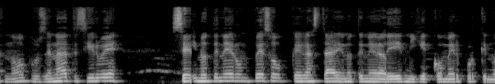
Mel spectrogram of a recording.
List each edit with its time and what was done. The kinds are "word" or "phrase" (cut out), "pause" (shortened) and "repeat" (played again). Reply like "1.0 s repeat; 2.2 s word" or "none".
1.9 s word; 3.9 s word

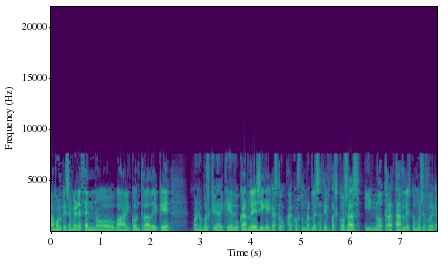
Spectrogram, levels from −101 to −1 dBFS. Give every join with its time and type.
none

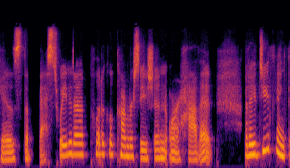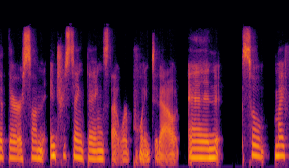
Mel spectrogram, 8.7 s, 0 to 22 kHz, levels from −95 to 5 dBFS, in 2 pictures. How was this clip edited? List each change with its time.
1.1 s word; 3.6 s pause; 7.1 s pause

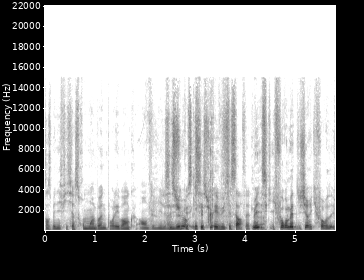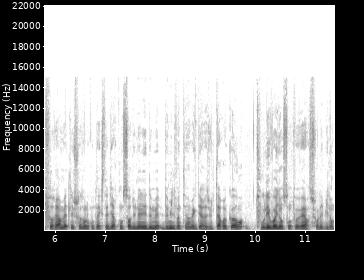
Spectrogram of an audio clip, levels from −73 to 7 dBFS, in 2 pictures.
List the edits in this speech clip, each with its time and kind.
none

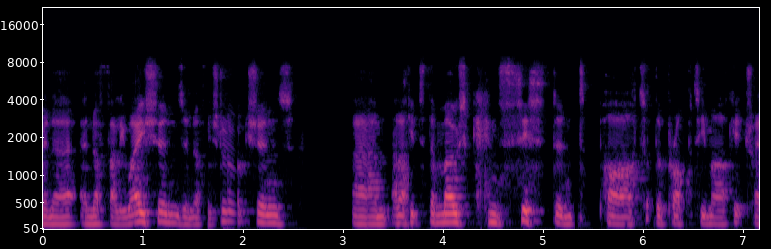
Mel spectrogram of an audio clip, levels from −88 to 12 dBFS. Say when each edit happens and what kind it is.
1.6 s word; 3.6 s word; 6.1 s word

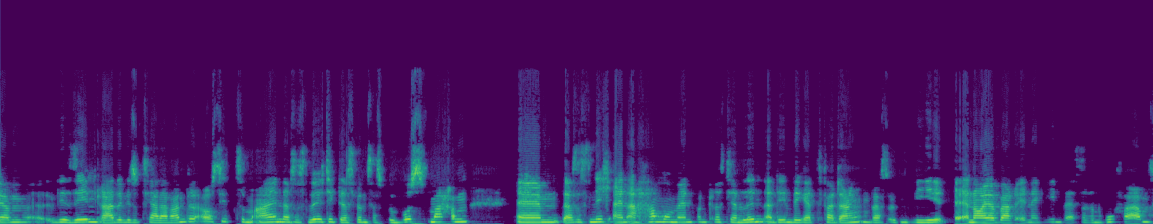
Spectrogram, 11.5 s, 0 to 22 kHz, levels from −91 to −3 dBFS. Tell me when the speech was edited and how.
none

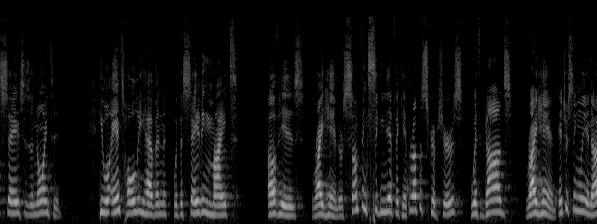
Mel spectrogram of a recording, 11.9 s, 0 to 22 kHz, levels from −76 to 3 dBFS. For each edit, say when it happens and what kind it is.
2.5 s phrase; 3.4 s pause; 6.2 s pause; 8.1 s word; 9.3 s pause; 10.4 s pause

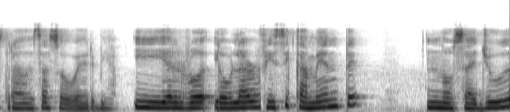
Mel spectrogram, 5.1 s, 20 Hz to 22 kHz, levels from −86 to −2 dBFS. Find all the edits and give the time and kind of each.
1.3 s pause; 2.2 s word; 2.6 s word

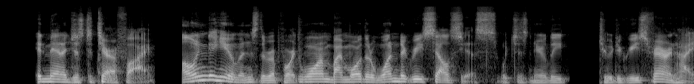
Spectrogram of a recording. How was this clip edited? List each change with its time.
1.6 s pause; 3.0 s phrase

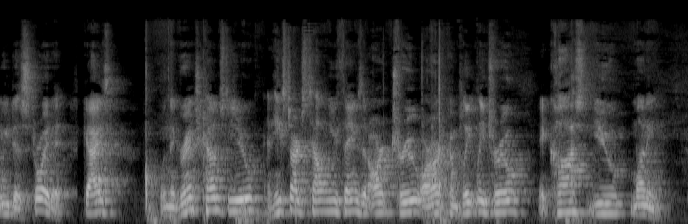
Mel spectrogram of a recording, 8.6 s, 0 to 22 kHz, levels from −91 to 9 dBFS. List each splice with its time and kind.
1.0 s pause

